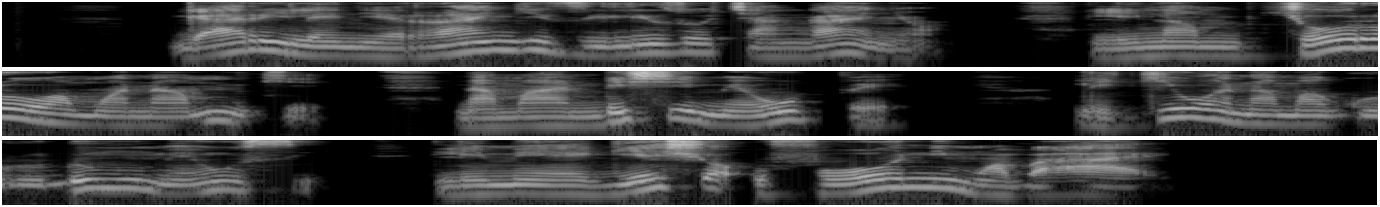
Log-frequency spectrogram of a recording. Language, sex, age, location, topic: Swahili, male, 25-35, Mombasa, government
